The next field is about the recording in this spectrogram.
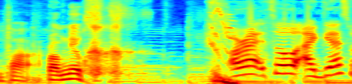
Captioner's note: clearghh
